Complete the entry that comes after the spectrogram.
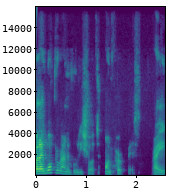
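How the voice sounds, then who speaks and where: Heard over a silent background in a very clean recording, the voice swings very widely in pitch and has an animated tone. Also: woman. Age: 60s. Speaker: psychic livestream host. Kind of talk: casual chat.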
